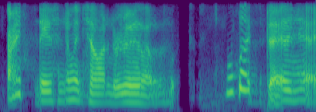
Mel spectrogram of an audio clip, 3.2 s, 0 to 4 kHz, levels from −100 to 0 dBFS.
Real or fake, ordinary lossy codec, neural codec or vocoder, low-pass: fake; none; codec, 16 kHz, 1 kbps, FreqCodec, larger model; 3.6 kHz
